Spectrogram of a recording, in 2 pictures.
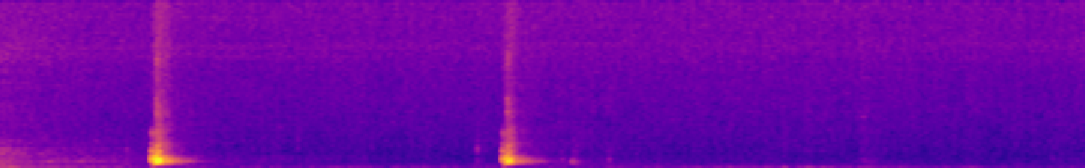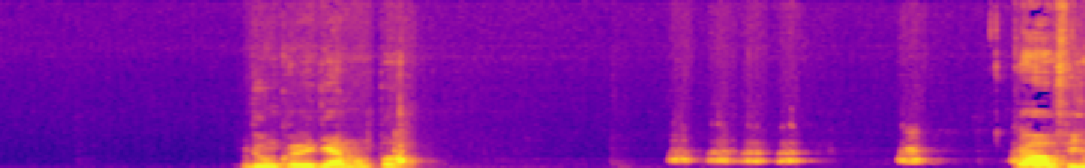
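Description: A mobile phone gives short electronic beeps.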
